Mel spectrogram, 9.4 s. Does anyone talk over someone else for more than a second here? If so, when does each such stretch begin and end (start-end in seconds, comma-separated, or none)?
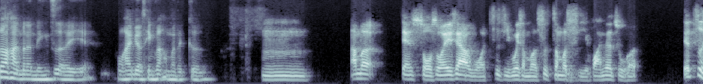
none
